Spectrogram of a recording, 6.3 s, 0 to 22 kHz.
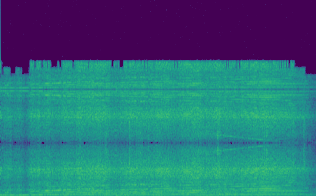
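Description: An Audi R8 race car overtakes during a GT race, heard from inside the cockpit: a loud, steady engine drone with the pitch climbing through gears and a shift near the end, fading slightly at the close.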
